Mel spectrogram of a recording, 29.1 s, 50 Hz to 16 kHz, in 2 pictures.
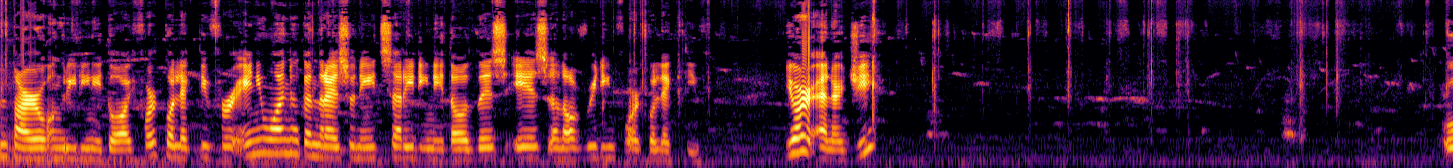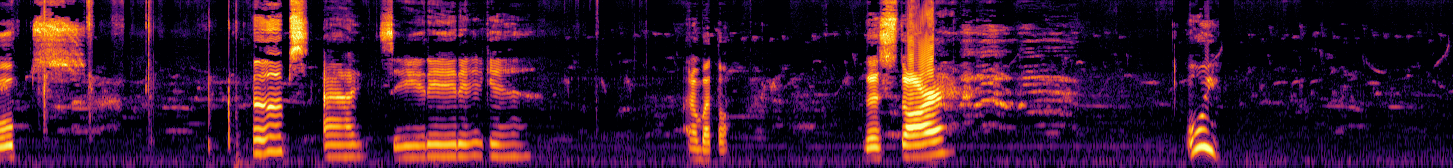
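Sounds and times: rooster crowing: 15.2s - 17.0s, 23.9s - 25.8s.

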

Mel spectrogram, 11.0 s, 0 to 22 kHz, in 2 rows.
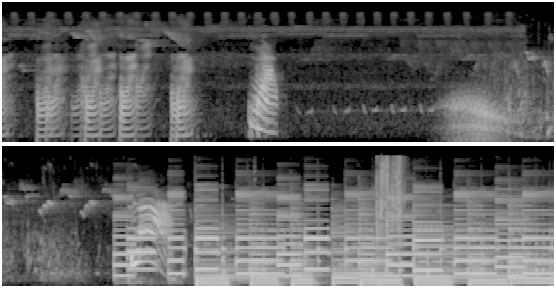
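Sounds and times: cartoon duck quacking: 0.0s - 2.8s, 6.7s - 7.4s
guitar music: 6.7s - 11.0s.

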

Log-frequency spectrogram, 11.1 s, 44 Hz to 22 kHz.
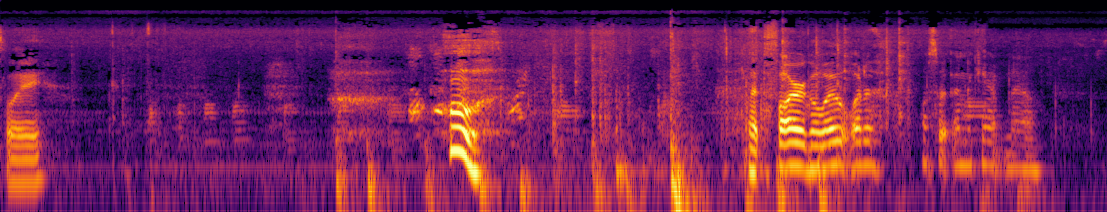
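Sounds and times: faint breathy vocal sounds: 2.6s - 5.3s.

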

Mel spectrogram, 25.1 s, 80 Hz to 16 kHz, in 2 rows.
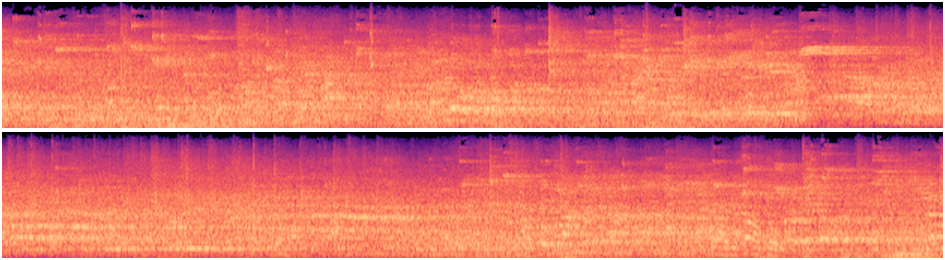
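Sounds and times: players' voices echoing: 0.0s - 25.0s.

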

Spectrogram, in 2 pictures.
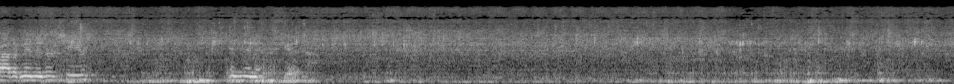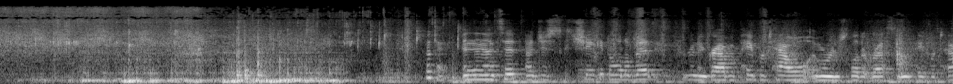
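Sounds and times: faucet running into metal sink: 0.0s - 14.4s.

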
